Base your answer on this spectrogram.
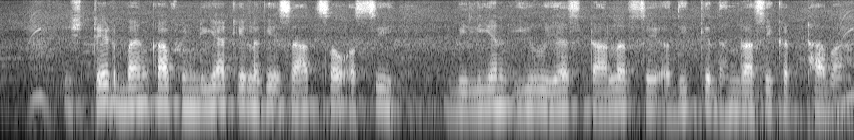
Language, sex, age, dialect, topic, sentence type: Bhojpuri, male, 18-24, Southern / Standard, banking, statement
